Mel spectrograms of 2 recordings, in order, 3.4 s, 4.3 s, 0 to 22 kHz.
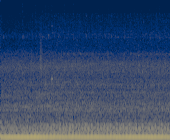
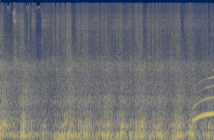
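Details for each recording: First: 2018 Jeep Trackhawk, widebody, salvage rebuild with a swapped Demon engine and bigger supercharger: deep, steady, even idle rumble with no knocks, ticks or misses; normal idle. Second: Totaled Jeep Trackhawk swapped to a built Demon supercharged V8 with bigger supercharger on E85, first start: deep, lumpy, uneven idle that never settles, running badly and smoking.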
